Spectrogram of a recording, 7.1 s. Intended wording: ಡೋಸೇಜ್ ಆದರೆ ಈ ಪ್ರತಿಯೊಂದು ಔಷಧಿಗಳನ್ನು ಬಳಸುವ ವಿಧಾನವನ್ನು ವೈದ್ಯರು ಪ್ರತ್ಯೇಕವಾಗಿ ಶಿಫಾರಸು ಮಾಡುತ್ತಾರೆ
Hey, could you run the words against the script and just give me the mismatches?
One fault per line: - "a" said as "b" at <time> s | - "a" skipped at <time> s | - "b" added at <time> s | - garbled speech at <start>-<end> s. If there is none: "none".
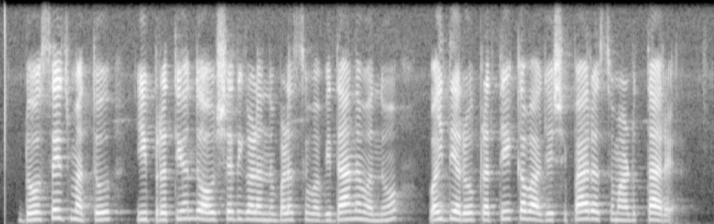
- "ಆದರೆ" said as "ಮತ್ತು" at 0.7 s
